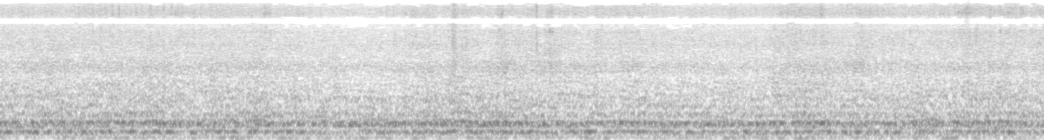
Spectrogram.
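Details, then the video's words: Several bees at work pollinating, their wings making a dense, level humming drone that never pauses, with slight wavering in pitch. "Bees are pollinating"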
